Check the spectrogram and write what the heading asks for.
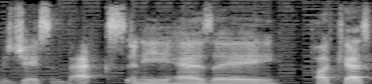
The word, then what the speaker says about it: Bax: Bax with an X, B-A-X. Rhymes with tax.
